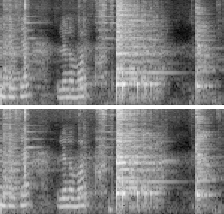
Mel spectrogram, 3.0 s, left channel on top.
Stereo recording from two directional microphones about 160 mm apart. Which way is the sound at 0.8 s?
35° left (ahead or behind).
